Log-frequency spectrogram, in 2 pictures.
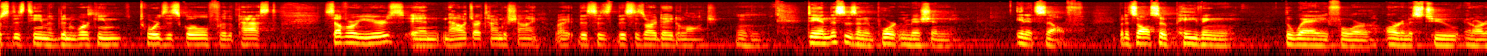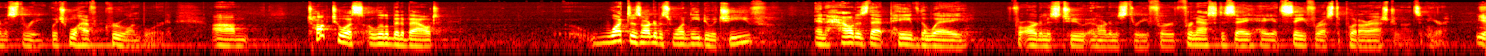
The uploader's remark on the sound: At the event: Some curious kids in the audience who had some questions of their own.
